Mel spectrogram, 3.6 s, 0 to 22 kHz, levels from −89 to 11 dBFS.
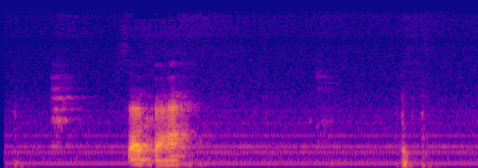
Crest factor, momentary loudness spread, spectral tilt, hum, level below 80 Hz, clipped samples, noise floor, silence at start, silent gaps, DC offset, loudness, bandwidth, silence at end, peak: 22 dB; 25 LU; -8.5 dB/octave; none; -54 dBFS; under 0.1%; -46 dBFS; 0.1 s; none; under 0.1%; -20 LUFS; 15 kHz; 0.5 s; -2 dBFS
